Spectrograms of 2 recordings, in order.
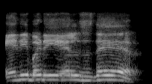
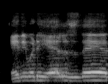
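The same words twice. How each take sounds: First: Higher, louder desperate call; hammed-up plea into the dark; crying out. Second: Raised, pleading call, a little less loud; half-hearted repeat of the desperate call; crying out. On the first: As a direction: shout out into the dark for anyone else. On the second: Retold or imitated. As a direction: call out again, still hoping. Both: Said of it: "cries out".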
